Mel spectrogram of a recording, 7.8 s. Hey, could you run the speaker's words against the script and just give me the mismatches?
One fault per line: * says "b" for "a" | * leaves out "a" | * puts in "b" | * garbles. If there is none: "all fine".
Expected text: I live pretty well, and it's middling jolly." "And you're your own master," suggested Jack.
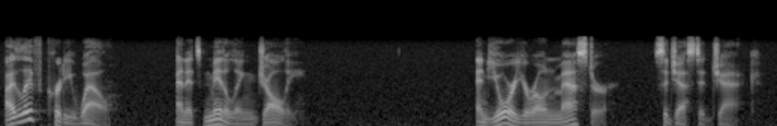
all fine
